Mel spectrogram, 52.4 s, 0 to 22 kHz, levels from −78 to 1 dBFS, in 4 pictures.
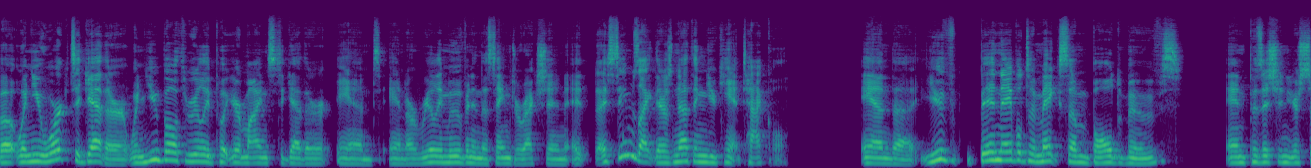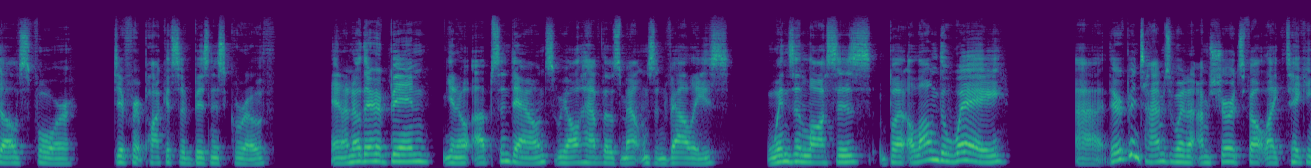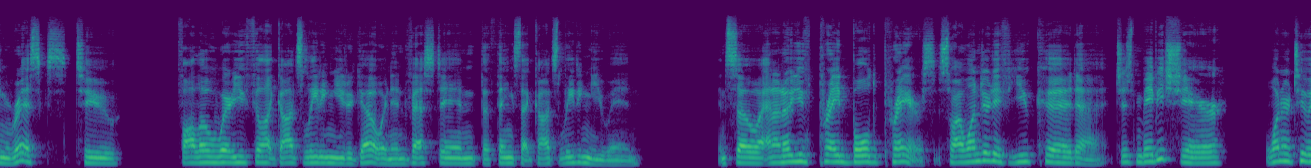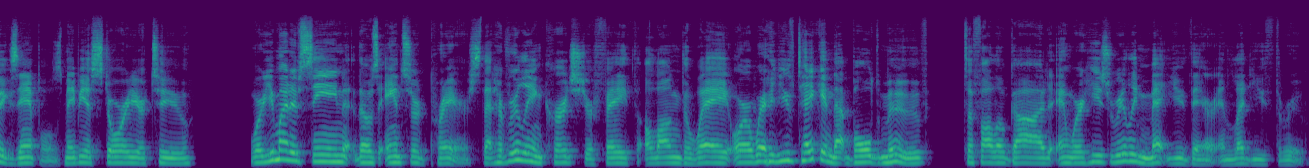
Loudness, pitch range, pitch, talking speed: -26 LUFS, 125-155 Hz, 135 Hz, 200 wpm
